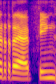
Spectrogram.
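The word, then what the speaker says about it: wrapping: अब अगेन देखें, अब यहाँ पे रैपिंग आया, मतलब यहाँ पे हमारा डब्ल्यू जो है वो हमारा यहाँ पे साइलेंट है, तो आपने डब्ल्यू के ऊपर लाइन लगा देनी है, ठीक है।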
